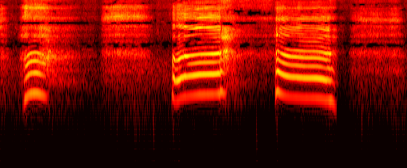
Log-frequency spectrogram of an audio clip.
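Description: A woman out of breath from climbing steps: a short 'oh' soon after the start, then two longer drawn-out groans, with heavy breathing between them.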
